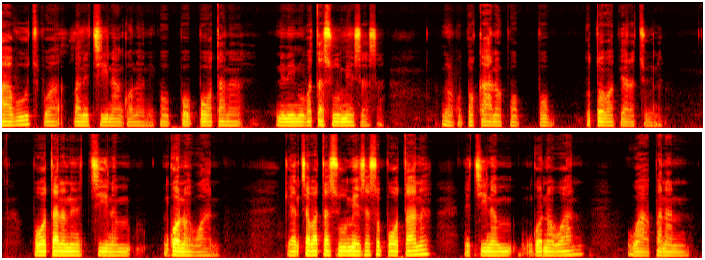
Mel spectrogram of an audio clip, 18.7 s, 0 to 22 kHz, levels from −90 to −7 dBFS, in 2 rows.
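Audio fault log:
No faults can be heard in this speech recording. Nothing in it calls for an entry in the log.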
